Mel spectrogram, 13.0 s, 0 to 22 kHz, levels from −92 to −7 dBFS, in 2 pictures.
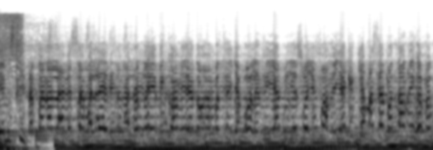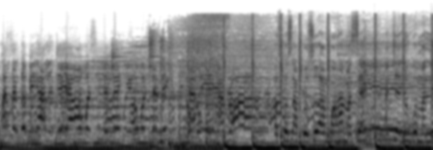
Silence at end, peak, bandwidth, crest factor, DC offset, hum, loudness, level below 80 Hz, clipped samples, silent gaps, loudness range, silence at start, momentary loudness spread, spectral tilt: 0 s; 0 dBFS; 15.5 kHz; 10 dB; under 0.1%; none; -12 LUFS; -14 dBFS; under 0.1%; none; 2 LU; 0 s; 4 LU; -4.5 dB/octave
